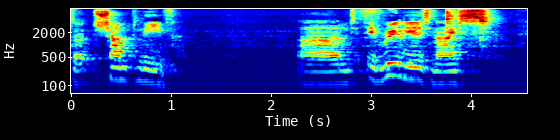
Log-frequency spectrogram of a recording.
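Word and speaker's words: champlevé: It's pronounced a champ leaf, and it really is nice.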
